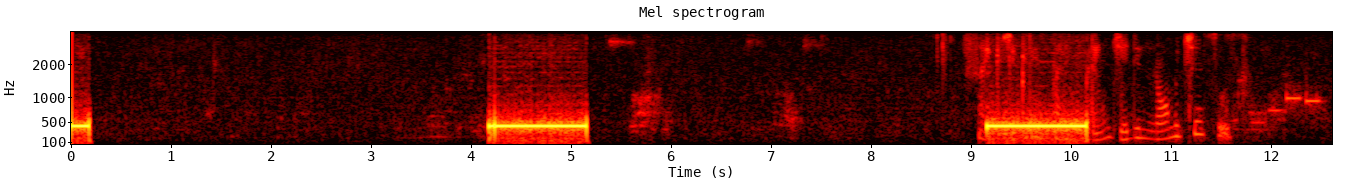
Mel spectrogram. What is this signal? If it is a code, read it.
Ringback tone (Europe, 425 Hz), with speech.
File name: out- -2010- - - .6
